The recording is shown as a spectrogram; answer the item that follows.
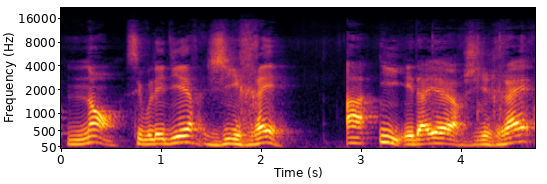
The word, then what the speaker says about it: j'irai: si vous voulez dire j'irai a I et d'ailleurs j'irai on devrait pas dire j'irai en français techniquement quand c'est du futur simple on devrait prononcer jirai comme un e accent aigu mais bon personne fait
